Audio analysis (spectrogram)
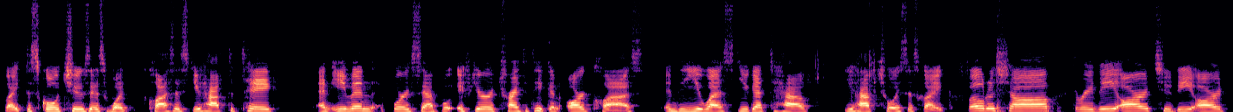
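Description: A woman's voice: mid-range voice, little pitch movement, unhurried. Young woman from Korea, casual. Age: young adult. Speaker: guest, college student. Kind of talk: recorded guest statement.

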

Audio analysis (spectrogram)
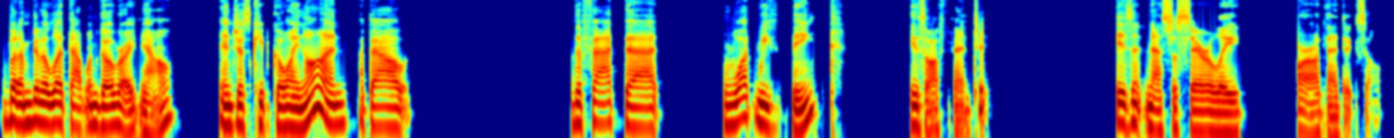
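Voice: mid-range voice, slow, pauses often, dry recording, clean studio sound. Provocative host asking rhetorical questions. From Greece. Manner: conversational with frequent "you know, right?". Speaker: podcast host. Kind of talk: solo reflective podcast talk.

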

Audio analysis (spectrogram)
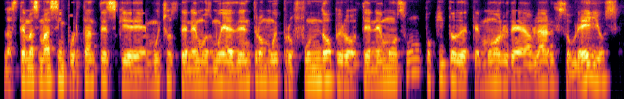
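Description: Slow, hesitant man on a podcast. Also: mid-range voice, fairly even intonation, lo-fi sound. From Los Angeles, California. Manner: slow, hesitant, with many restarts. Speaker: podcast host. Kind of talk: personal monologue.

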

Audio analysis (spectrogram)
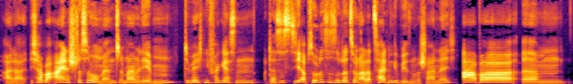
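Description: A woman in her twenties co-hosting a casual chat, telling stories in a relaxed, playful way. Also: fairly high pitch, brisk, few pauses. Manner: relaxed storytelling, playful, laughs along. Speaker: podcast co-host.

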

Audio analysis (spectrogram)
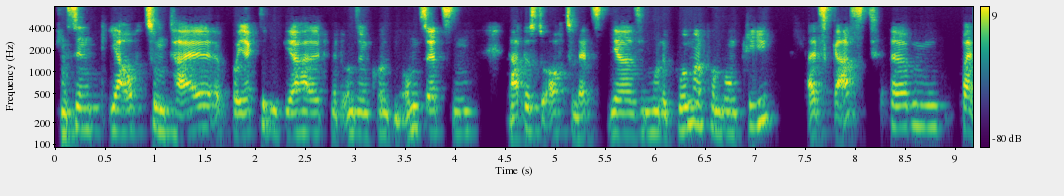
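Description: A man in his forties with a slightly high, husky voice talks as a guest in a podcast interview. He is relaxed and chatty, fills his sentences with small fillers, and drops in dry self-mocking humor. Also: rough recording. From grew up in Brazil. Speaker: startup founder, podcast guest. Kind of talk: casual interview talk.

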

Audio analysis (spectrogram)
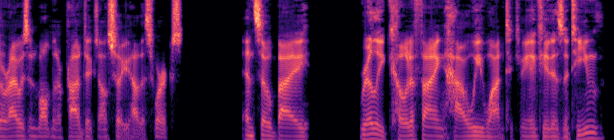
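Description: Man, low voice, podcast guest, earnest explaining, restarts sentences, dry close sound. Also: fairly bright tone, dry recording. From United States. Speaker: guest author and company founder. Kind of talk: casual podcast conversation.

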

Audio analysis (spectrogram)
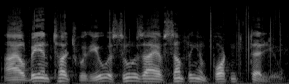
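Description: An American actor playing a shrewd, self-assured gentleman detective in 1940s radio style, polished, courteous and unruffled. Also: mid-range voice, expressive, racing. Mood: brisk, cordial. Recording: noisy vintage radio recording with clicks.

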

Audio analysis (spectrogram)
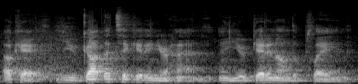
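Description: Deep-voiced male podcast host. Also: a little fast, a little mellow, slight background noise, poor audio. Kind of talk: podcast introduction and interview.

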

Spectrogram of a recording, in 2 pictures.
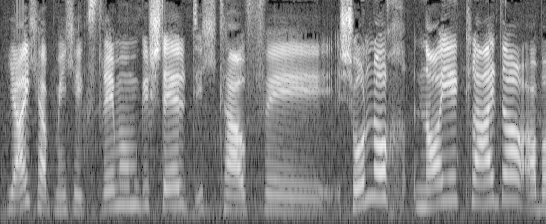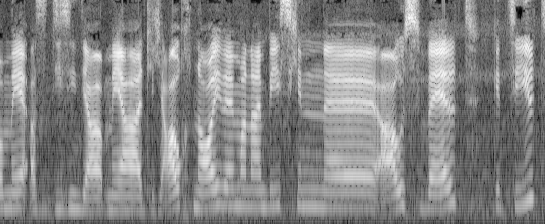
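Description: A woman's voice: a little high, a little slow, few pauses, sharp tone. A woman with a Swiss accent giving casual, spontaneous answers in a street interview. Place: outdoors on a city street. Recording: outdoor street noise with traffic.

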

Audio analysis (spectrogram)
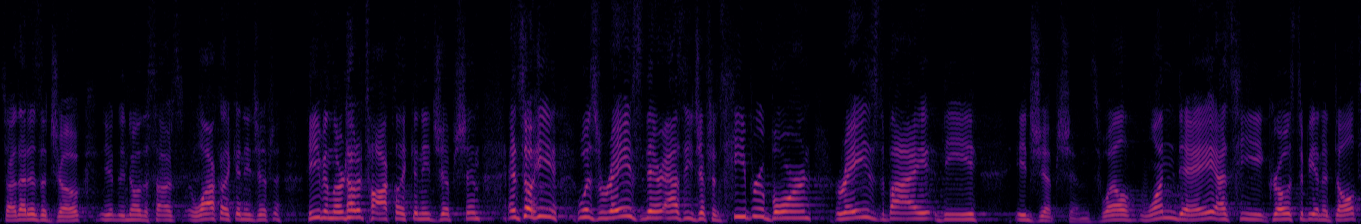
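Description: A man preaching a sermon, telling a Bible story conversationally with dramatic pauses and rhetorical questions. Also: sits high. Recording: muffled audio with long hall reverb.

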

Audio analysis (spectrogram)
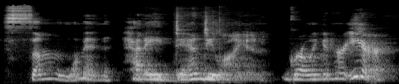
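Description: A woman co-hosting a podcast, losing her voice, telling stories in a chatty, animated way. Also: fairly high pitch, unhurried, creaky, a little hiss or hum. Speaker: podcast co-host. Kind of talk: casual chat. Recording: echoey room.

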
